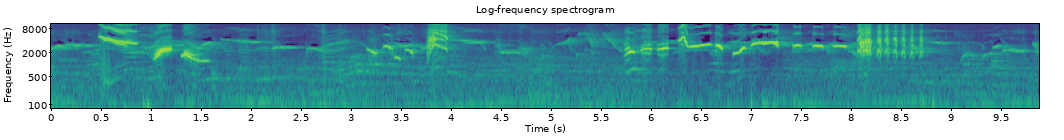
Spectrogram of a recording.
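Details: Hobbyist-kept oriental magpie-robin (kacer), a bird entered in training and national contests, singing its isian fill-in material: varied ringing whistles, swooping slurs and chattering notes, ending in a rapid run of a dozen repeated sharp notes.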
